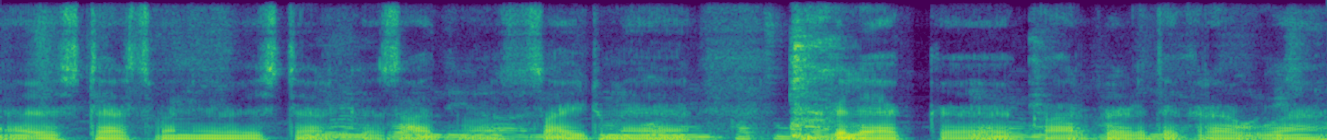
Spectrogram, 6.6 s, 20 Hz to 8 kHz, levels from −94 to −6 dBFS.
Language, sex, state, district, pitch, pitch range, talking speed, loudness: Hindi, male, Chhattisgarh, Bastar, 80 Hz, 80-85 Hz, 115 wpm, -21 LUFS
